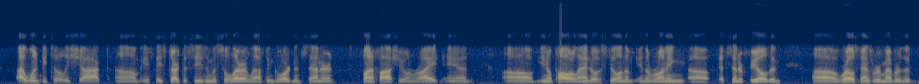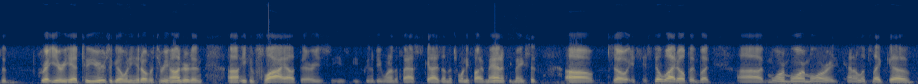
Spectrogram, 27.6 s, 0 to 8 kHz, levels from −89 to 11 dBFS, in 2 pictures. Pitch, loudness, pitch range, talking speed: 110 Hz, -30 LUFS, 100-120 Hz, 230 wpm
